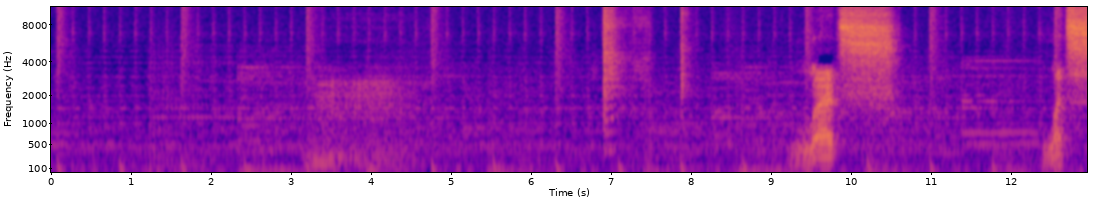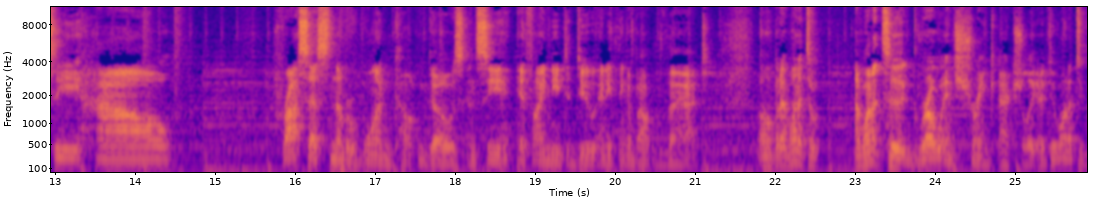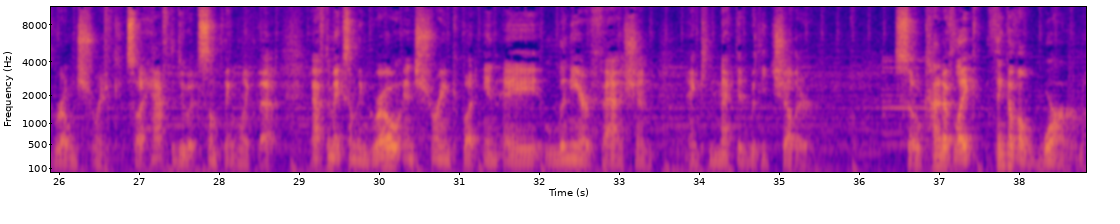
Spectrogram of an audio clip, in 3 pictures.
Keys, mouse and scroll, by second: 19.3-20.2 scroll down 8.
